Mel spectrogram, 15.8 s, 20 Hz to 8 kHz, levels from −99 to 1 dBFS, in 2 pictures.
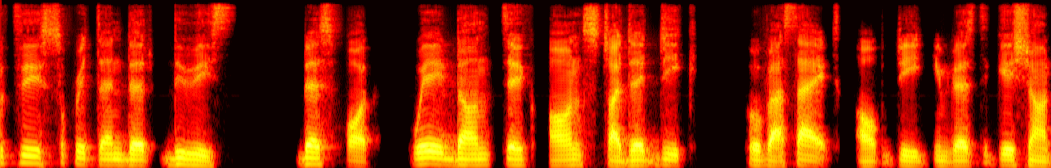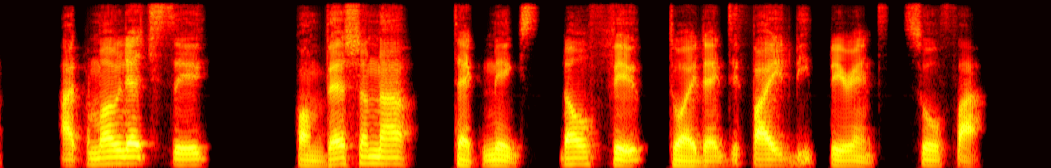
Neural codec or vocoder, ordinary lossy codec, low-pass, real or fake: codec, 16 kHz, 0.5 kbps, X-Codec, HuBERT features, trained on LibriSpeech; none; 7.2 kHz; fake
